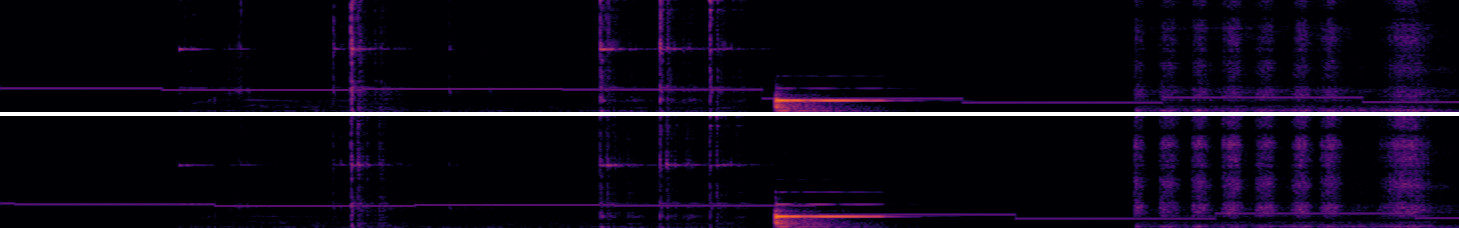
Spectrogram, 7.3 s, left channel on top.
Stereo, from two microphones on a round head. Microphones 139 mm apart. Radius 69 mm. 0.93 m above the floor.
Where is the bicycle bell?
35° left (ahead or behind), 6 m; by 3.7 s 30° left (ahead or behind), 8 m.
